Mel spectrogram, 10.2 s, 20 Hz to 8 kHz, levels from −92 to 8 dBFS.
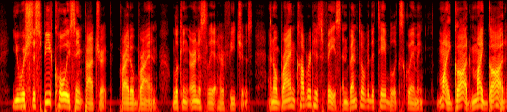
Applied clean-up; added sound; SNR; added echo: none; none; none; none.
